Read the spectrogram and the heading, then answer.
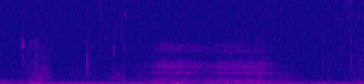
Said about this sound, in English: Sorry, I had to take a big breath.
